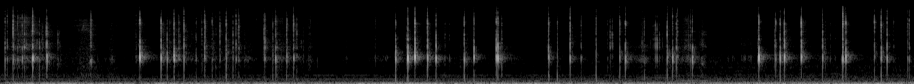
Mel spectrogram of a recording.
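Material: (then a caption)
Plastic. A small rectangular plastic hairbrush with plastic pin bristles is held in hand while long nails strum and scratch across the bristles. The result is a dense run of sharp, bright plastic clicks and flicking ticks that come in quick bursts and die away almost instantly, with brief pauses between them over a low, steady background rumble.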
